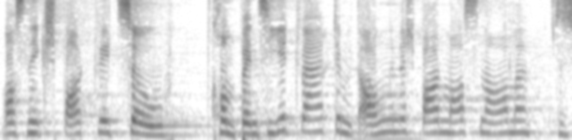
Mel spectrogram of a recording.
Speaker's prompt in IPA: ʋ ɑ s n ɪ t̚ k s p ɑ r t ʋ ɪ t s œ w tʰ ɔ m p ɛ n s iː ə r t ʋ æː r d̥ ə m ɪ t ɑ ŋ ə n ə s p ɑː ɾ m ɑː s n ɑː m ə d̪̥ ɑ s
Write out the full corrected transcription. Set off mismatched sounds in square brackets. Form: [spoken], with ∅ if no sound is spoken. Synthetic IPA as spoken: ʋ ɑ s n ɪ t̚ k [ʃ] p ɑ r t ʋ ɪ t s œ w [kʰ] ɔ m p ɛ n s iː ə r t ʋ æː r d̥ ə m ɪ t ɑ ŋ ə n ə [ʃ] p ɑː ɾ m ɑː s n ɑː m ə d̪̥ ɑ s

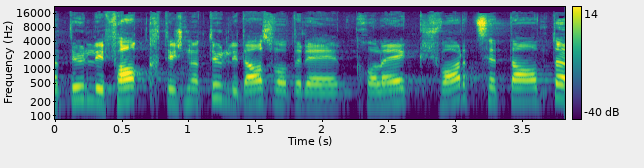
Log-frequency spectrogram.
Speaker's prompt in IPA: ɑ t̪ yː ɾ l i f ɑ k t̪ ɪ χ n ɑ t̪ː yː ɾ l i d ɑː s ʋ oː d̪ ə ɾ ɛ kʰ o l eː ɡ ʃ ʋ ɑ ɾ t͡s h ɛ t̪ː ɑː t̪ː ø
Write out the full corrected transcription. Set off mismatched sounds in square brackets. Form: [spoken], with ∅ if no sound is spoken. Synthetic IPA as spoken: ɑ t̪ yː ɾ l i f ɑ k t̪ ɪ [ʃ] n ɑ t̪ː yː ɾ l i d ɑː s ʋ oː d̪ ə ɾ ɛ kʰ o l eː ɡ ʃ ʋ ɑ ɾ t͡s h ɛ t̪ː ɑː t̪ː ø

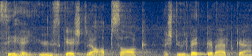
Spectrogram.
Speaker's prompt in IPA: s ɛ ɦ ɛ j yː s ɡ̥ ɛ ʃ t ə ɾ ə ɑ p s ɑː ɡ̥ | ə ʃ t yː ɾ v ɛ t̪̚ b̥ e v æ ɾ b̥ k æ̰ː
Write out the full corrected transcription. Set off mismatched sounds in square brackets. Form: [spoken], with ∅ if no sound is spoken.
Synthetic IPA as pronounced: s [i] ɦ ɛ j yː s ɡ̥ ɛ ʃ t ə ɾ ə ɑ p s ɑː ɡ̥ | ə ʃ t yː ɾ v ɛ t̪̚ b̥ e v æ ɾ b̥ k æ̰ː

